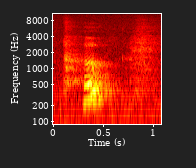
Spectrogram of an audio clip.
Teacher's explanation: voiceless p, bilabial plosive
